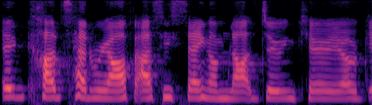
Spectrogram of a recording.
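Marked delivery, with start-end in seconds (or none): none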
